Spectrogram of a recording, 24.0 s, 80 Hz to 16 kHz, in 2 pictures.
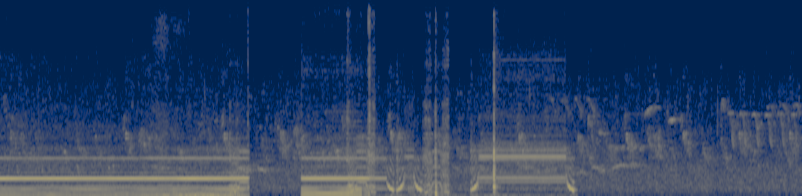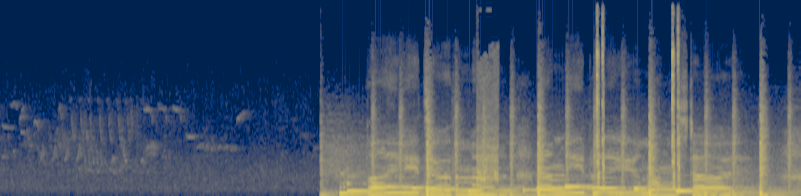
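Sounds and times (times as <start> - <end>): photo printer motor whine: 0.0 - 3.8, 4.6 - 8.7
printer pitch glides: 0.0 - 3.8
faint outdoor hiss: 0.0 - 24.0.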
